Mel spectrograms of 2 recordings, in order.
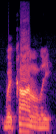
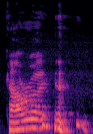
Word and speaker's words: Conroy: Well, I think you kind of took it the easy way out by going with Connolly. That's how you say it. Conroy.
